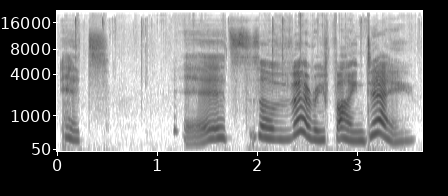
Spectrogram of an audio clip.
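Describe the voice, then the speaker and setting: A nervous little male rabbit from a storybook, played by a woman, pitched high above her usual voice. He speaks in hushed, fearful tones, often sinking toward a whisper. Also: big pitch swings, drawn-out words, no room sound, full character voice. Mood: timid.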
